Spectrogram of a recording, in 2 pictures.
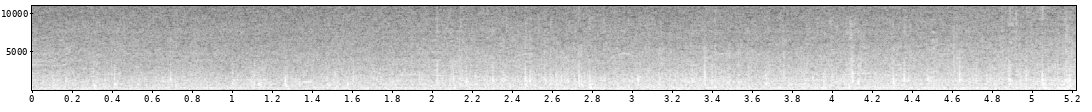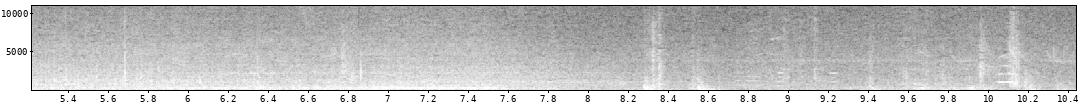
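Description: Ford Taurus station wagon driving slowly up a gravel driveway, growing louder as it comes close, then stopping about three-quarters of the way in. A couple of sharp clicks follow as the driver's door is opened.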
